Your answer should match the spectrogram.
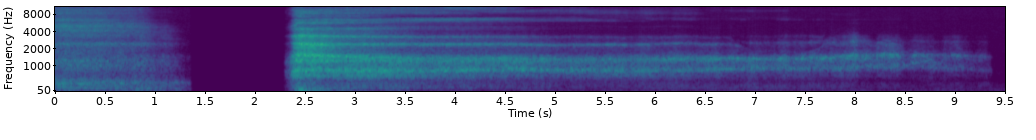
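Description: Someone takes a deep breath: a short breathy rush, a brief silence, then a long, fading breathy sound of about seven seconds that blends with a sustained ringing tone.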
